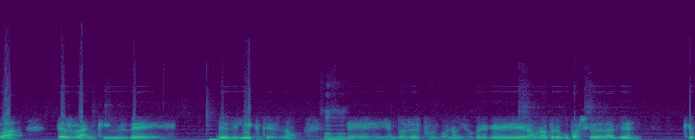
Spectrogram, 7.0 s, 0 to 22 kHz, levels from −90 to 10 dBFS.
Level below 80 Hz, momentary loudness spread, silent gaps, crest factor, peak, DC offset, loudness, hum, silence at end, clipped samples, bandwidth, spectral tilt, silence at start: -44 dBFS; 13 LU; none; 14 dB; -14 dBFS; under 0.1%; -29 LUFS; none; 0 s; under 0.1%; 8.8 kHz; -7 dB/octave; 0 s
